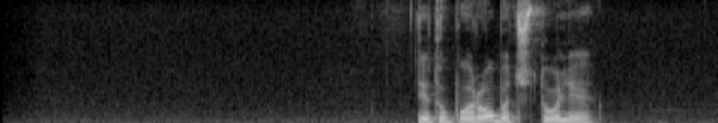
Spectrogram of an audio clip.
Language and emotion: Russian, angry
